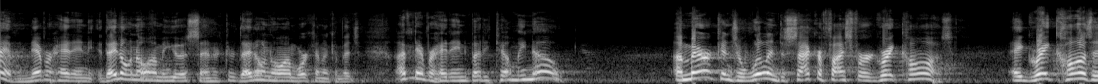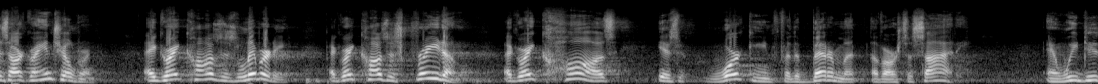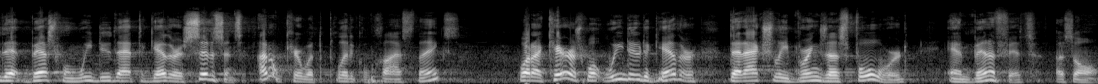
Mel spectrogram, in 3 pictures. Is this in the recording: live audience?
yes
